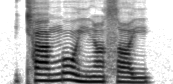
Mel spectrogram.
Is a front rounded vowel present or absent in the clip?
absent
